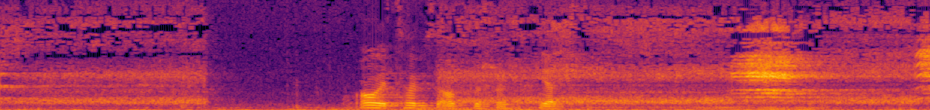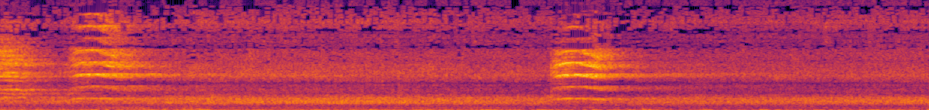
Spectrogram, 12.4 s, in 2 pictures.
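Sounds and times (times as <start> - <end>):
hiss: 0.0 - 12.3
speech: 2.4 - 4.0
recorded single bird calling: 3.0 - 12.3.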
